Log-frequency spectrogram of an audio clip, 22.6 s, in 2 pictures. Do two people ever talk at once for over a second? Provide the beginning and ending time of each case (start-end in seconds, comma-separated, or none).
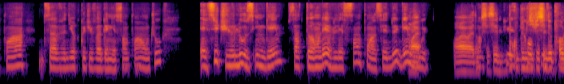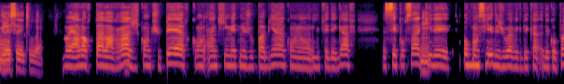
9.5-11.6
